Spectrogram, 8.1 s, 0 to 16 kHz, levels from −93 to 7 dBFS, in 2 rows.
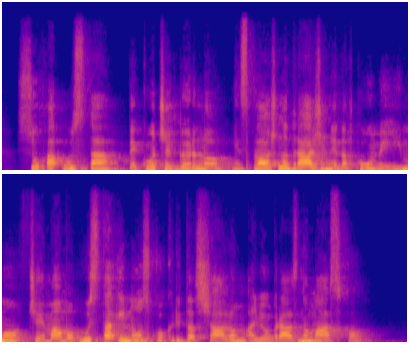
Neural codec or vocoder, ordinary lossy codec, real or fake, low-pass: autoencoder, 48 kHz, 32 numbers a frame, DAC-VAE, trained on Japanese speech; none; fake; 14.4 kHz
